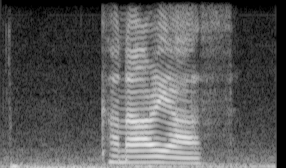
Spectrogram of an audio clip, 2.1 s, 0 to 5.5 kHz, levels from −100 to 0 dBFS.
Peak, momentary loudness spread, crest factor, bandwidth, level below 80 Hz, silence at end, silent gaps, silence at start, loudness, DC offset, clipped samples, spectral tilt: 0 dBFS; 24 LU; 16 dB; 5.4 kHz; -30 dBFS; 0.1 s; none; 0 s; -14 LUFS; under 0.1%; under 0.1%; -6 dB/octave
